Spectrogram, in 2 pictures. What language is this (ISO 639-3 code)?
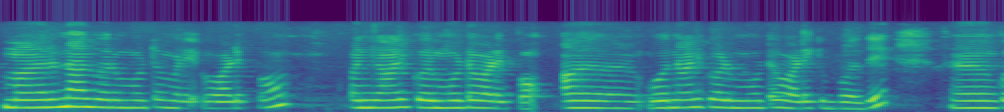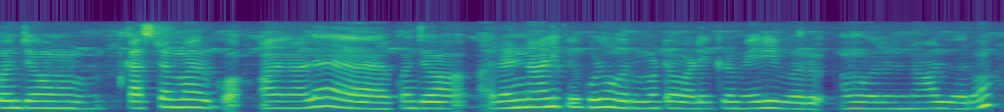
tam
